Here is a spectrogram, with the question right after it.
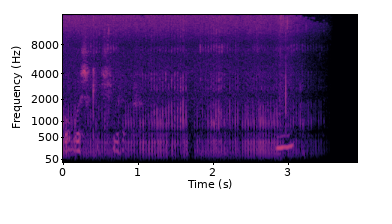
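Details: Female domestic cat purring while snuggled: rough low purr continuing for about three and a half seconds with brief breath breaks, a person speaking softly over it, then silence.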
